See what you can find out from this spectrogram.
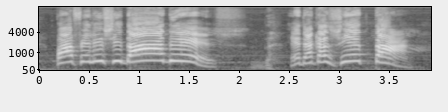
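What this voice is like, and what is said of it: Shouting loudly. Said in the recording (Portuguese): “Por que tá gritando?”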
